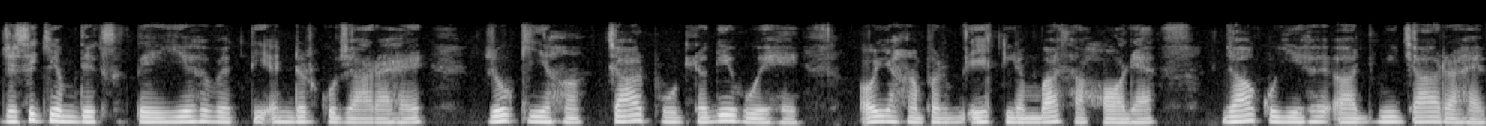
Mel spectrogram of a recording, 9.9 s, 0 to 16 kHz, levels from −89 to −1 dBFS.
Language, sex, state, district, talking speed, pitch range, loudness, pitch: Hindi, male, Himachal Pradesh, Shimla, 210 wpm, 130-145 Hz, -17 LUFS, 140 Hz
